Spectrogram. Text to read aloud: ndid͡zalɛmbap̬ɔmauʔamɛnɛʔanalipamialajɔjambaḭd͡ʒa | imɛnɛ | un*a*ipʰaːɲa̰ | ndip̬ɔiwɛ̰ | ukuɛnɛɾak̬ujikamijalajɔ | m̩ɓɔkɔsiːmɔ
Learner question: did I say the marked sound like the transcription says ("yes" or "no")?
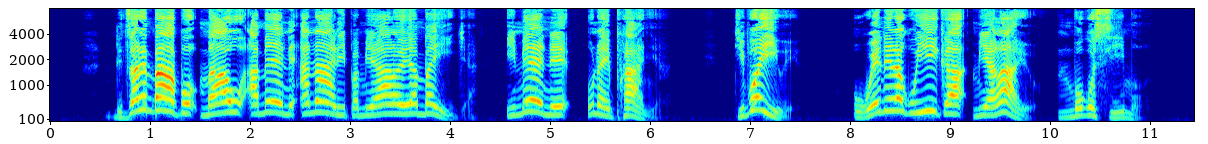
yes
